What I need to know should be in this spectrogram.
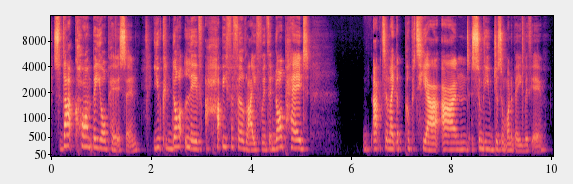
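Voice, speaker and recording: A woman's voice: medium pitch, normal speed, pushed and bright. Northern english lady from newcastle, 30s, straight talking advice on a stream, says like a lot. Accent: mild northern English (Newcastle). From Newcastle, England. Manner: frank, chatty, lots of "like" fillers. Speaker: mindset livestream host and former therapist. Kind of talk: casual livestream chat reading comments.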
